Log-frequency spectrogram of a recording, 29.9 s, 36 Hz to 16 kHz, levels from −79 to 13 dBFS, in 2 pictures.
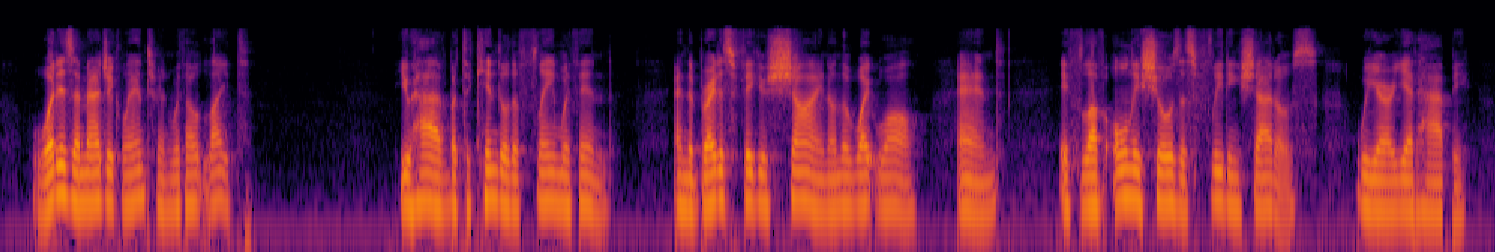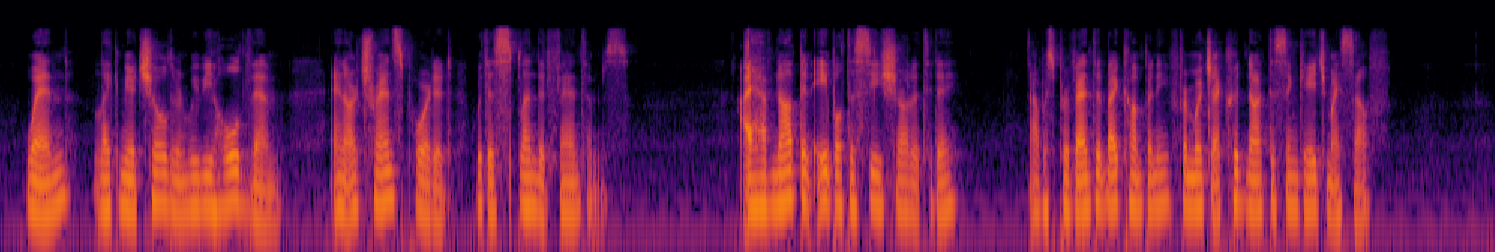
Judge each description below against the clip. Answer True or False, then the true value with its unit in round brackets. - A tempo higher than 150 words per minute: False (145 wpm)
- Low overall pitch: True (110 Hz)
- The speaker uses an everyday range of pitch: False (2.3 semitones)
